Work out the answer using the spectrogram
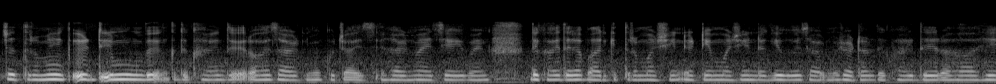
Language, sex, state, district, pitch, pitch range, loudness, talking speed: Hindi, female, Rajasthan, Nagaur, 210 Hz, 205-215 Hz, -25 LUFS, 150 wpm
